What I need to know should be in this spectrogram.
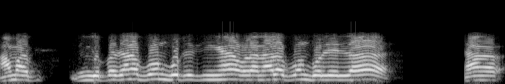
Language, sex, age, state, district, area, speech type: Tamil, male, 60+, Tamil Nadu, Thanjavur, rural, conversation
